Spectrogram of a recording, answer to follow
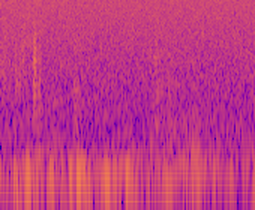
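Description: Room tone of a large meeting room: a steady hiss with a low, uneven hum of faint background murmur, and a couple of light clicks near the start.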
